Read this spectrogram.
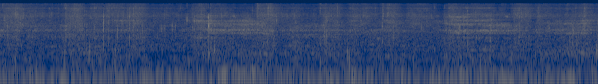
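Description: Footsteps tread steadily on a wet paved path.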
